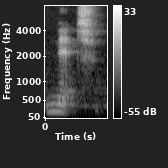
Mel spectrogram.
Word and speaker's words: niche: elephant in the room i pronounce it niche partially because i'm from texas but mostly because i was always taught the riches are in the niches i only bring this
